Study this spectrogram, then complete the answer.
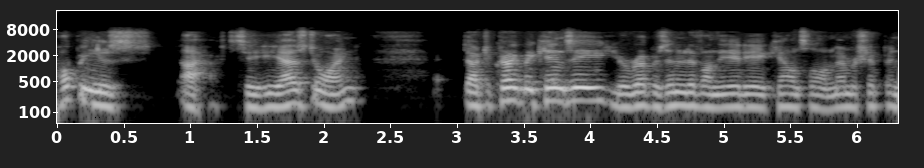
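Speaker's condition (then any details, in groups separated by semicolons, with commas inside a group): No condition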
